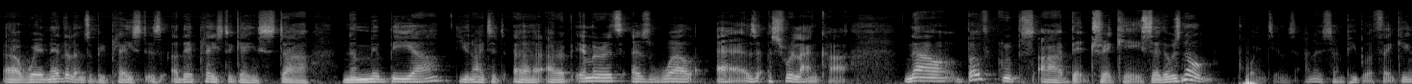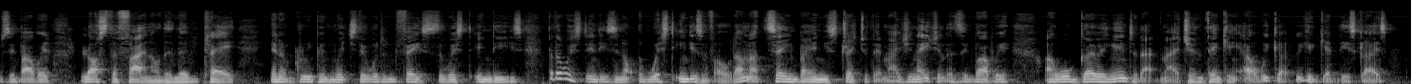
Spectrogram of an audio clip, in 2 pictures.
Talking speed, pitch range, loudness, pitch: 210 wpm, 105-125 Hz, -25 LUFS, 110 Hz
